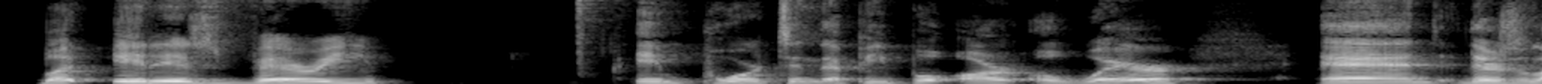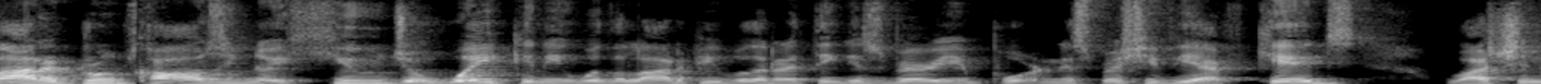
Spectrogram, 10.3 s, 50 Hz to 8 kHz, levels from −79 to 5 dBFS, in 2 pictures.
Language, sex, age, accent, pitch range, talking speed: English, male, 30-49, American, 140-190 Hz, 210 wpm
